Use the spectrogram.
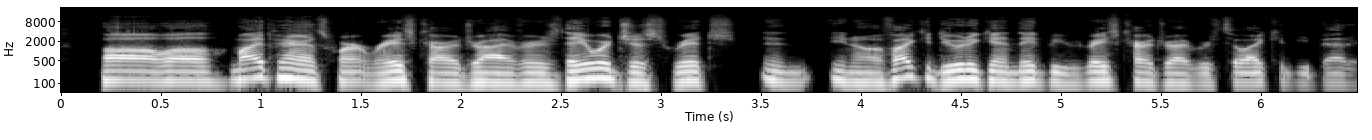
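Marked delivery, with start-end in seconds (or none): none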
